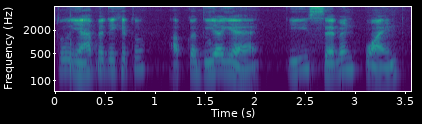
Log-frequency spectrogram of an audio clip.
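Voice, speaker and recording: Man, maths teacher, slightly high-pitched, repetitive, checks in with the class often, mixes English numbers into his Hindi. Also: animated, normal speed, a little mellow. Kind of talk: classroom-style maths lesson.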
